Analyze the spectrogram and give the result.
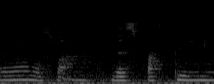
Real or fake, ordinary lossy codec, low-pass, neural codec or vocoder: real; none; 7.2 kHz; none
